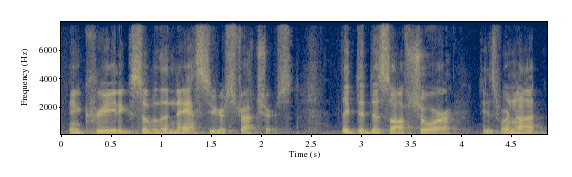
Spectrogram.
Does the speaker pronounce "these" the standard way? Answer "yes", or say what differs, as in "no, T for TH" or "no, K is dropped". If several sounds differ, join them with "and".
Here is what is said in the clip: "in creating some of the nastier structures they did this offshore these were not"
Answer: yes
